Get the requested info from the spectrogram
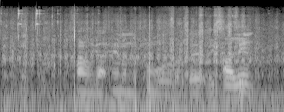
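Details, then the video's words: Staffordshire Bull Terrier among other male dogs on a long evening at the park, giving wavering, whiny, drawn-out vocal 'chat' notes that bend up and down in short bursts, with panting and background noise. "Long evening at the park male wolf pack chat"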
